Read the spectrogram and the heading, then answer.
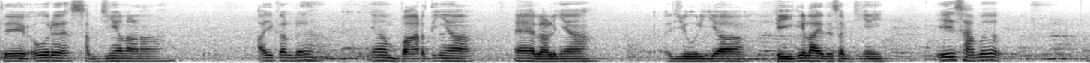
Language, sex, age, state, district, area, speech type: Dogri, male, 18-30, Jammu and Kashmir, Kathua, rural, spontaneous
